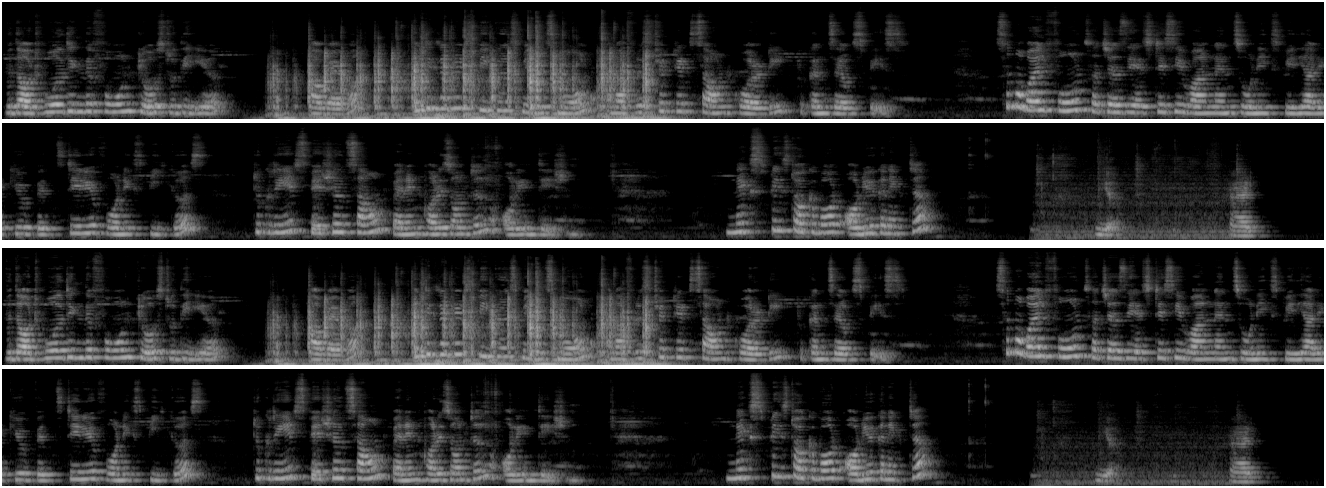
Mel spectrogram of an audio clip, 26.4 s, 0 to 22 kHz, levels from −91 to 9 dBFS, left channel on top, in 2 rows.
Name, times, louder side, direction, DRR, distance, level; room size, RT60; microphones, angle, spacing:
voice 1, 0.0-2.2 3.1-3.6 4.1-8.9 10.0-15.2 15.7-19.0 20.5-22.5, equal, 30° right, 2.3 m, -33 dB
sound 1, 2.6-6.7, equal, ahead, 0.7 m, -33 dB
voice 2, 23.5-25.7, left 2 dB, 90° left, 1.8 m, -43 dB
5.2 x 5.0 x 5.6 m
head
